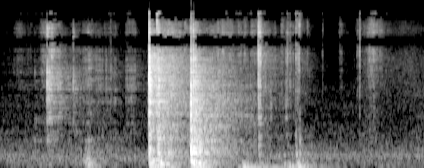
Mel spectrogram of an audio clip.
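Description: A loose glass panel knocking and clunking against a countertop as it is handled and laid down flat: a few sharp knocks, the loudest two close together about one and a half and two seconds in, then lighter taps.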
